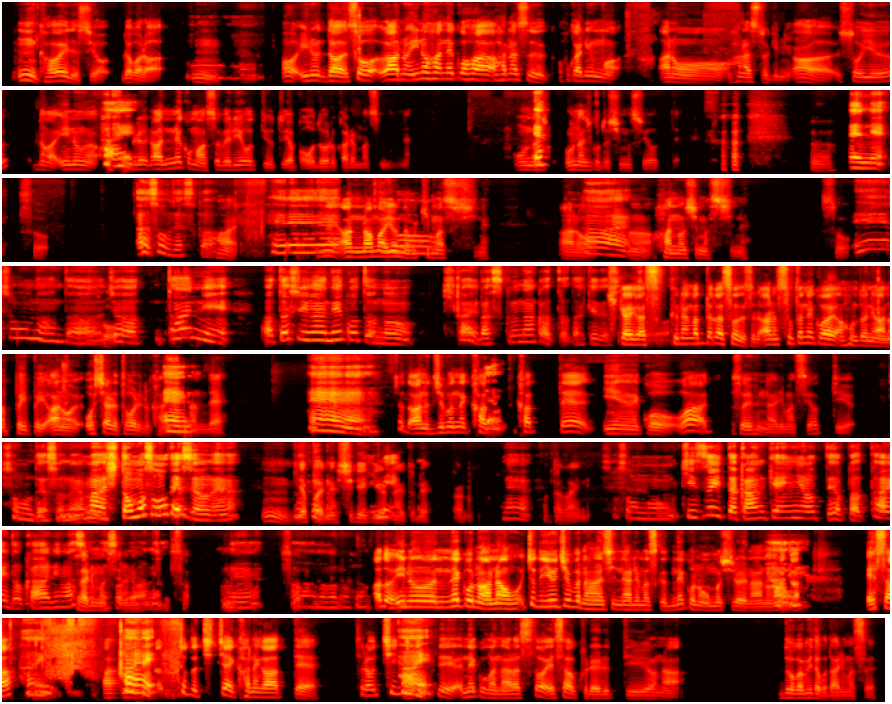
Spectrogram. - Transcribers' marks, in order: static; tapping; giggle; distorted speech; other background noise; unintelligible speech; giggle
- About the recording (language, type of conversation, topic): Japanese, unstructured, 犬派と猫派、どちらに共感しますか？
